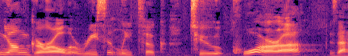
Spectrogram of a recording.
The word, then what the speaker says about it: Quora: And one young girl recently took to Quora, is that how you say it? Yeah. Quora, to get some advice on her first bra,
